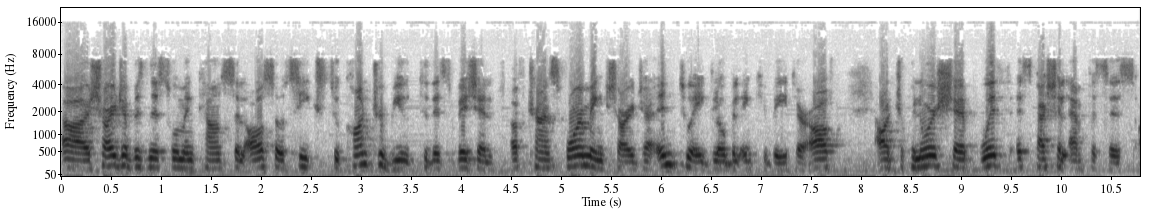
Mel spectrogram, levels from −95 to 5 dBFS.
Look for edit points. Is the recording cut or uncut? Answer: cut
